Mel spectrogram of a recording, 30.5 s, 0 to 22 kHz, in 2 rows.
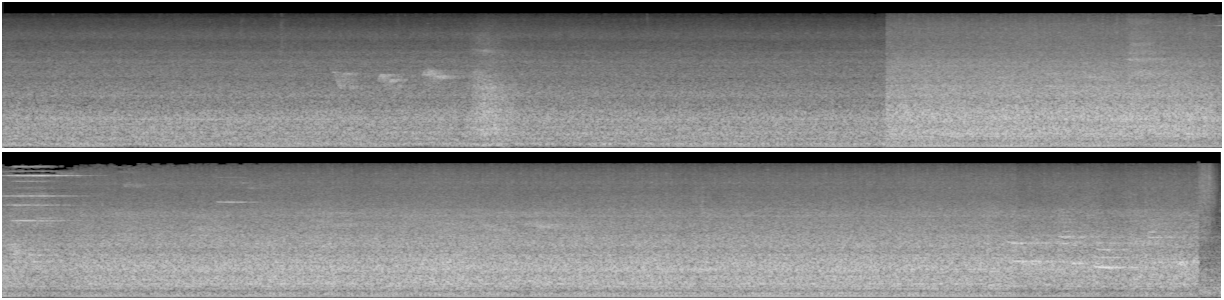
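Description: JR Shikoku 2000 series diesel train standing at a platform with its diesel engines idling steadily. The idling becomes louder and nearer about eleven seconds in.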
